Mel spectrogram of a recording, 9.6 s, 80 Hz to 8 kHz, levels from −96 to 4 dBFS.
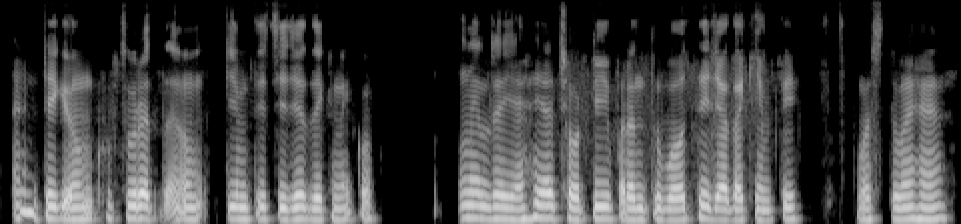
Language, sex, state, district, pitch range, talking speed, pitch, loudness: Hindi, male, Jharkhand, Jamtara, 145-160 Hz, 125 wpm, 150 Hz, -18 LUFS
